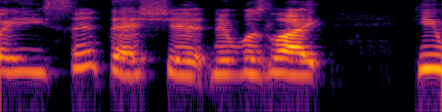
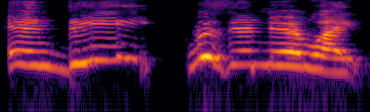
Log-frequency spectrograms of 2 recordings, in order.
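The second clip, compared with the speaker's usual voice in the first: ordinary talk, nothing marked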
